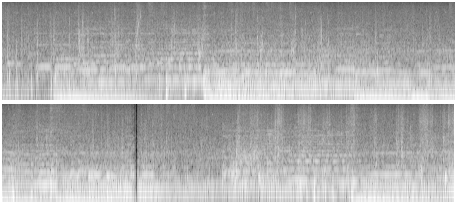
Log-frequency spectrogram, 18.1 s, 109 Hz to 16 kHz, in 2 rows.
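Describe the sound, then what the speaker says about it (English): Steady rain falls in The Witcher 3 video game, a continuous wash of drops on surfaces, with horse hooves clip-clopping along and a low musical score underneath throughout. "It just rains and rains."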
